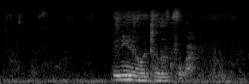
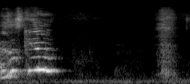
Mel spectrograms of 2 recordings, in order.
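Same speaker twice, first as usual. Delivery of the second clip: much higher, slow, laughing squeal; excited squeal; 5 dB louder, much slower than usual. Real, not acted. Asking viewers about the outfit, excited laughing squeal. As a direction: stretch it out, thrilled and giggly. Excited live try-on question.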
